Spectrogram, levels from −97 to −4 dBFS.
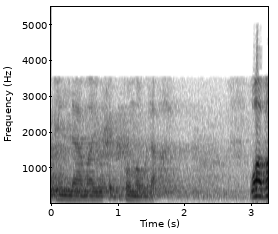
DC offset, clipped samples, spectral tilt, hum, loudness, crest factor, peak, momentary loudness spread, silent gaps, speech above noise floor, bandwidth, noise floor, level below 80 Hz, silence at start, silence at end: under 0.1%; under 0.1%; -11 dB/octave; none; -22 LUFS; 20 dB; 0 dBFS; 24 LU; none; 27 dB; 4.4 kHz; -46 dBFS; -68 dBFS; 0 s; 0 s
